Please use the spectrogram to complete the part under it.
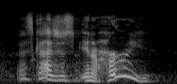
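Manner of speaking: soft, laid-back Southern voice. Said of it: "to a Southerner, like".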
